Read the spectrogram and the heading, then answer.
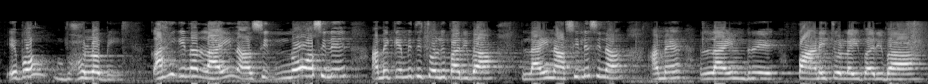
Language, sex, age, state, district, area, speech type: Odia, female, 18-30, Odisha, Balangir, urban, spontaneous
